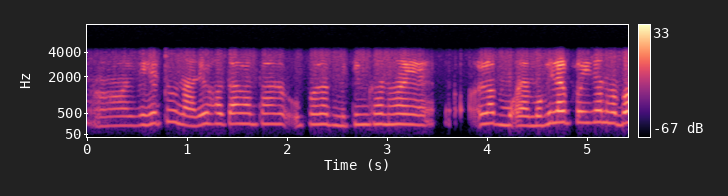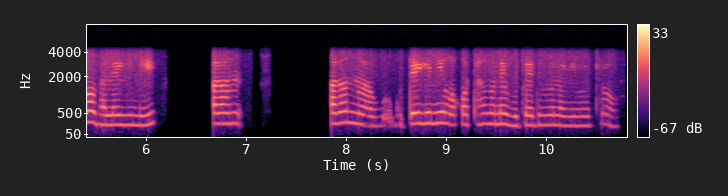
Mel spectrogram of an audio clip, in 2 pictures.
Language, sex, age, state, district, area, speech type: Assamese, female, 18-30, Assam, Udalguri, rural, conversation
